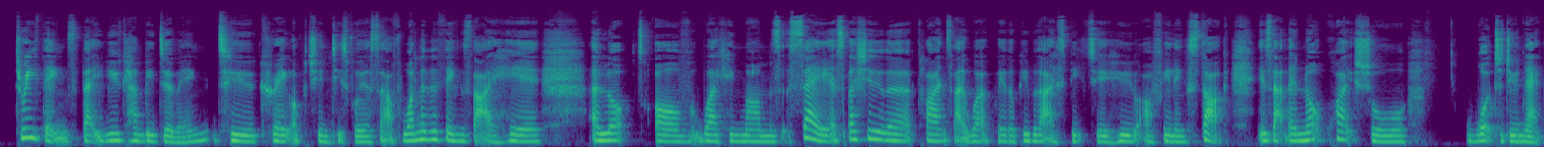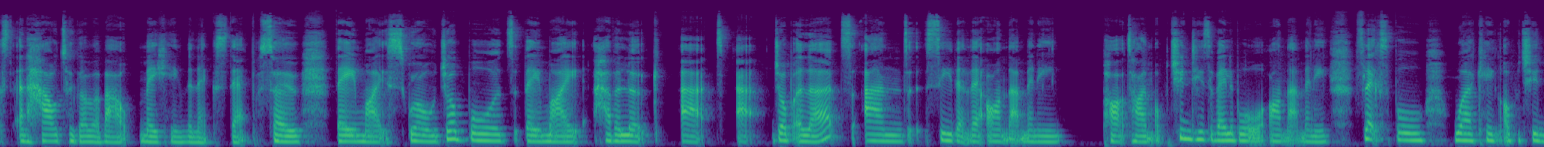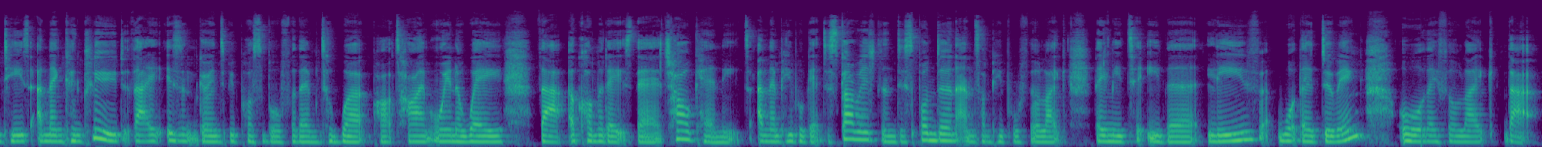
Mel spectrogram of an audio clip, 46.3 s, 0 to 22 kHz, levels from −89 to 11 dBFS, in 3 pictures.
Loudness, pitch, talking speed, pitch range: -22 LUFS, 165 Hz, 185 wpm, 155-180 Hz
